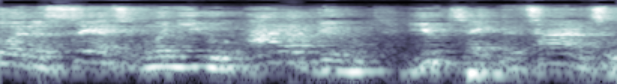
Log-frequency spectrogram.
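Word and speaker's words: ἰδού: thank you holy ghost in the Greek uh it's pronounced I do everybody say I do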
